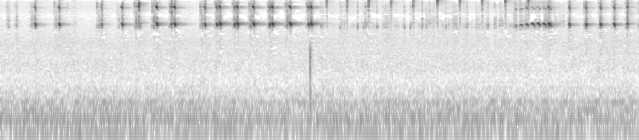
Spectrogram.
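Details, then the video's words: Cricket, field or forest cricket, giving high shrill chirps in short separate pulses, with a single sharp click near the middle and quieter trilling toward the end. "suara serangga jangkrik sawah vs jangkrik hutan"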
